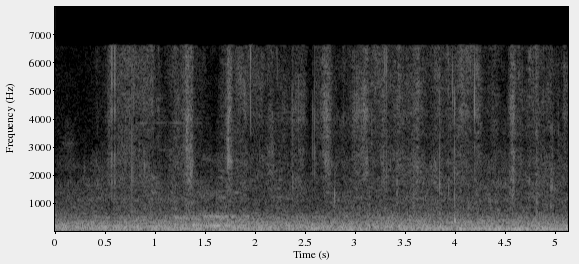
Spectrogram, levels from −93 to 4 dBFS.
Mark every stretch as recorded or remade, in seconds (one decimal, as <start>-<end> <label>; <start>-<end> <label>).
0.0-5.1 recorded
